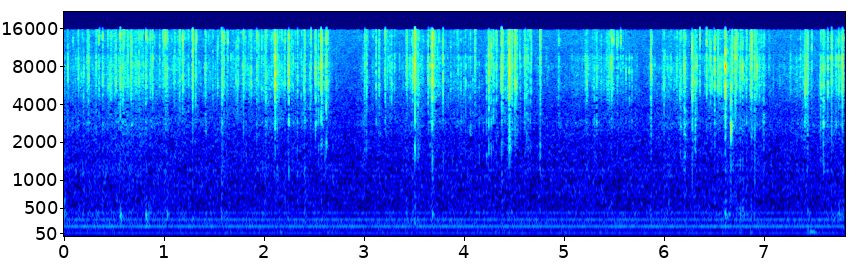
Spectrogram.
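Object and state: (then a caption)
Sequin fabric scratched. Long black nails scratch and trace across flat silver sequin fabric lying on a table. The result is quiet, bright, crinkly scratching with many tiny sharp ticks over a steady low hum.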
